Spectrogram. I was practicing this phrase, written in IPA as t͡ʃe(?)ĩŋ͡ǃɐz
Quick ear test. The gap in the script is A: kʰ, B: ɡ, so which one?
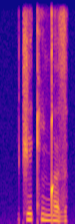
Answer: A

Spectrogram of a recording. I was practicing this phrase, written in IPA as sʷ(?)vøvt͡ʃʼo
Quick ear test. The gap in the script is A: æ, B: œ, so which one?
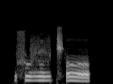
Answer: B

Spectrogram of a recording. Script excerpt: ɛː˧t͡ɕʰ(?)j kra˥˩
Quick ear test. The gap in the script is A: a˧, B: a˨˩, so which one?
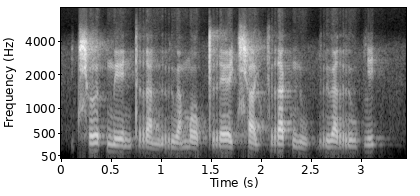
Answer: B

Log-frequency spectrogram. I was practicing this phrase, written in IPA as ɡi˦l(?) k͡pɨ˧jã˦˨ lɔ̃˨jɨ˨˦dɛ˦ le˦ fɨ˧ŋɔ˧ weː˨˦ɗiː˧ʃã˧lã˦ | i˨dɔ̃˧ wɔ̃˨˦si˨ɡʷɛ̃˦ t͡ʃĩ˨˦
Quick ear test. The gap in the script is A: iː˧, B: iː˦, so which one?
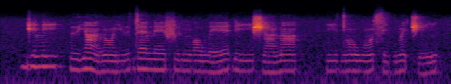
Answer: B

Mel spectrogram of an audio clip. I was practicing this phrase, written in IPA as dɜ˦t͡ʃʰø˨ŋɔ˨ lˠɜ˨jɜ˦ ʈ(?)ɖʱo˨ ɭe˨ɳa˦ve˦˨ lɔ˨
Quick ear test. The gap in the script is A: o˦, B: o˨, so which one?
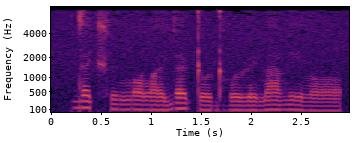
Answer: B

